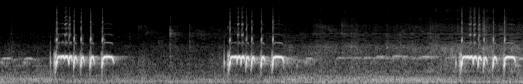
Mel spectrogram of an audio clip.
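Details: Zebra dove song for stimulating other doves to sing. Three loud bursts of five or six fast, stuttering coos come about two seconds apart, with a softer sustained coo between them.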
